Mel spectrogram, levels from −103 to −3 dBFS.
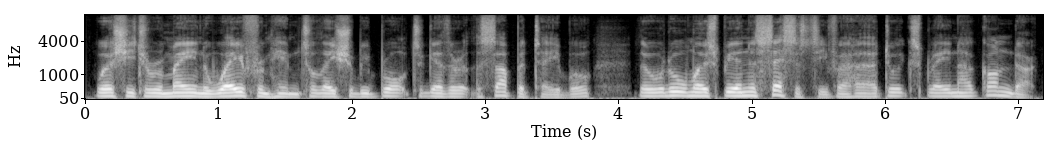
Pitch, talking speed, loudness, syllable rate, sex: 125 Hz, 240 wpm, -18 LUFS, 6.5 syllables/s, male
